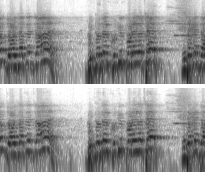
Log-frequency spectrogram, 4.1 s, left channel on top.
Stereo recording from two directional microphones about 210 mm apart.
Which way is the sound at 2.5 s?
55° right (ahead or behind).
